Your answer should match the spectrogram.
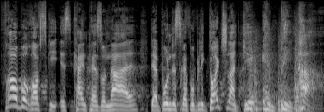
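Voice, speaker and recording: A man's voice: fairly high pitch, expressive, normal speed, background noise, natural voice. An actor playing a pompous man who reads out a crank official letter in a bombastic, mock-official declaiming manner. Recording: distant voice under loud music.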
